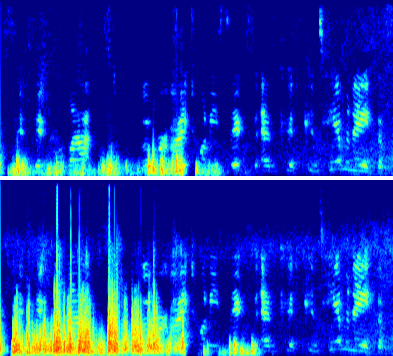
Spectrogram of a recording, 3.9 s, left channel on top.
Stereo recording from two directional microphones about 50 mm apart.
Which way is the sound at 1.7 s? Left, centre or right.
Centre.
